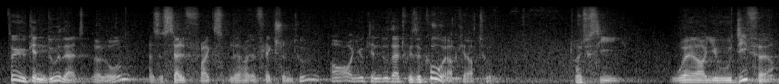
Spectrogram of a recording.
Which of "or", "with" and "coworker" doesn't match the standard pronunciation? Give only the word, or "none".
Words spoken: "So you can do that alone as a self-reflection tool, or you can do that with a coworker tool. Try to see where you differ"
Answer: none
